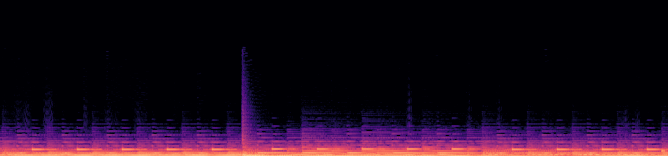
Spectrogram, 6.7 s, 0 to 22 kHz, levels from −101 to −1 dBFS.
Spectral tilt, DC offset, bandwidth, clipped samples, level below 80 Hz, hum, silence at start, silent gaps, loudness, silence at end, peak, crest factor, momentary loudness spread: -13 dB/octave; under 0.1%; 3.4 kHz; under 0.1%; -28 dBFS; none; 0 s; none; -21 LUFS; 0 s; -6 dBFS; 14 dB; 5 LU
